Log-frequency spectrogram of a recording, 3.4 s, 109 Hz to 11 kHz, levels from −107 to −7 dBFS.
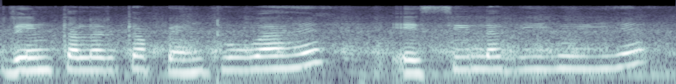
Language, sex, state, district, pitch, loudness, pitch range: Hindi, female, Uttar Pradesh, Lucknow, 245 Hz, -15 LUFS, 235-255 Hz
